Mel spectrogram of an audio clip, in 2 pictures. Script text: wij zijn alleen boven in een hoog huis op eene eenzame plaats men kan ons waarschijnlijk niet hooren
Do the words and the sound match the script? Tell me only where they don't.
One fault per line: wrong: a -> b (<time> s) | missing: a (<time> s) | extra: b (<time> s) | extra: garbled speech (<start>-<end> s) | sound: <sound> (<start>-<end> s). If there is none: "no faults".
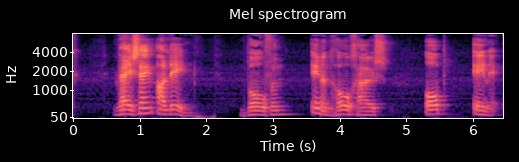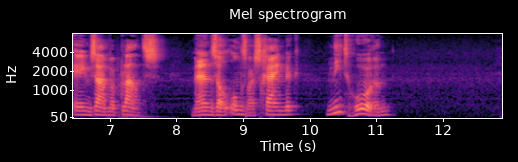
wrong: kan -> zal (8.5 s)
